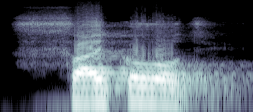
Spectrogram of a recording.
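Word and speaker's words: psychology: time of pronunciation P silent pneumonia মানে pneumonia সাইকোলজি silent পিল silent মানে মানুষ তত্ত্ব বা মনস্তাত্বিক বা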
